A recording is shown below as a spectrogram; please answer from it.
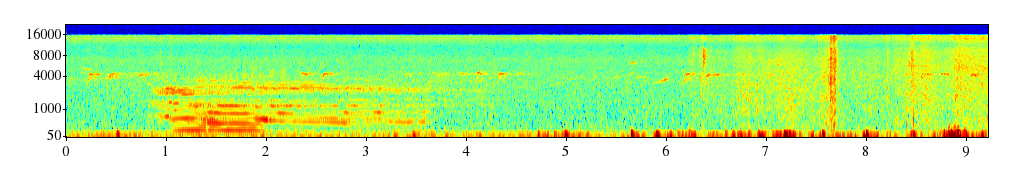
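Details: Red deer stag roaring in the rut on Exmoor, 2023, at first light among hinds while rival younger stags and prickets mob the dominant stag; a single drawn-out, deep, wavering roar lasting about three seconds, then steady wind buffeting.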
